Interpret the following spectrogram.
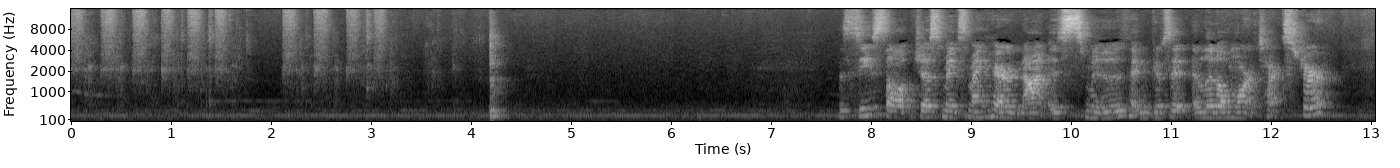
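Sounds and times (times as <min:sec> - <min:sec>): faint steady hum: 0:00.0 - 0:13.0
spray bottle hissing: 0:00.3 - 0:03.3.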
